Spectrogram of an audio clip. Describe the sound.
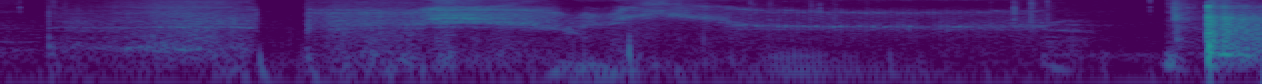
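An arrow shot in a video game gives a soft, sweeping whoosh with a faint tonal glide. A sharp, loud hit follows near the end.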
